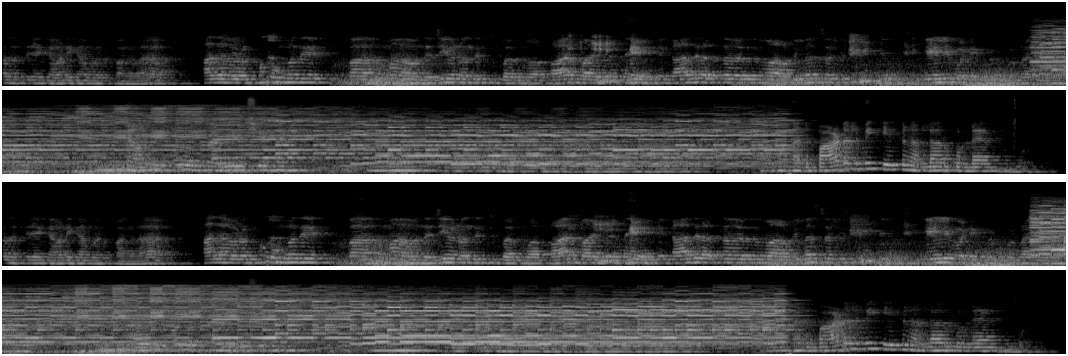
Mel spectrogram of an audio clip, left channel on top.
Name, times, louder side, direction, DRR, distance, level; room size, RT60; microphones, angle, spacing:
voice 1, 0.0-1.6 2.0-3.2 3.5-8.9 9.2-11.0 11.5-13.3 14.0-14.1 15.0-17.6 18.3-18.4 20.6-20.9, right 1 dB, 10° right, -2 dB, 0.5 m, -36 dB
voice 2, 2.3-2.8 5.9-6.1 8.5-8.7 11.5-13.6 14.3-14.8 18.2-20.6, left 2 dB, 60° left, 4 dB, 0.5 m, -34 dB
Thunder, 3.0-17.5 17.7-19.0, left 1 dB, 25° left, 0.9 m, -42 dB
sound 1, 10.3-18.5, right 5 dB, 75° right, 0.5 m, -26 dB
4.9 x 2.4 x 2.7 m, 0.71 s
head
